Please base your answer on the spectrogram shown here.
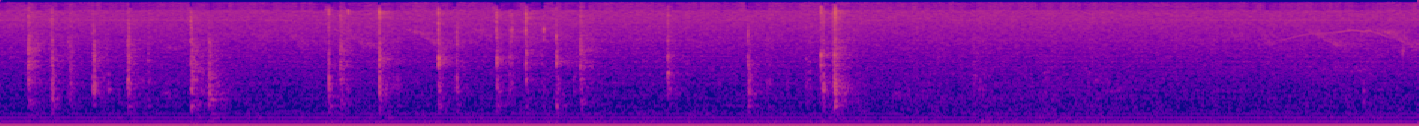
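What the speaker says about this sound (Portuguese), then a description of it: "Vou digitar aqui então as informações." Quick, irregular keystrokes on a computer keyboard enter WordPress login details in short bursts, close and fairly quiet over a steady mains hum, with no voices.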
